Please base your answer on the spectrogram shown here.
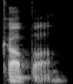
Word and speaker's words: kappa: The second dimension is space. Its symbol is the Greek letter kappa, pronounced kappa. I have previously used the simple letter K. That was an error. It is kappa.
